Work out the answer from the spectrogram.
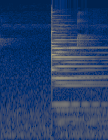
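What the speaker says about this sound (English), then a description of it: "ring the bell" A single bright notification bell ding strikes cleanly and rings out with a shimmering metallic tone that decays slowly over about half a second, alone against near silence.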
